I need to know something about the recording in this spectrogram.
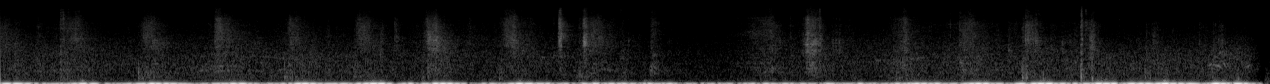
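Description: Footsteps crunch on a gritty concrete floor at a steady walking pace.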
